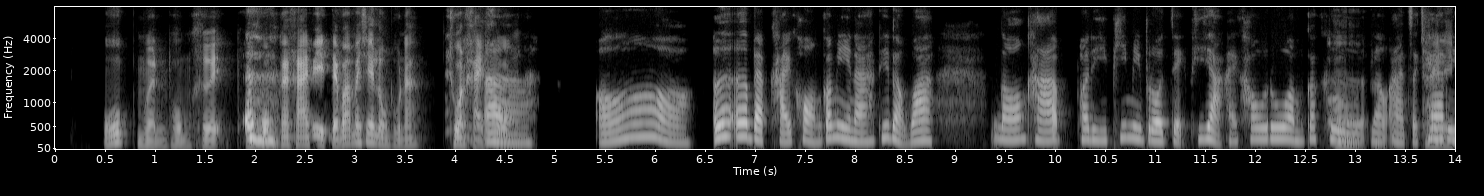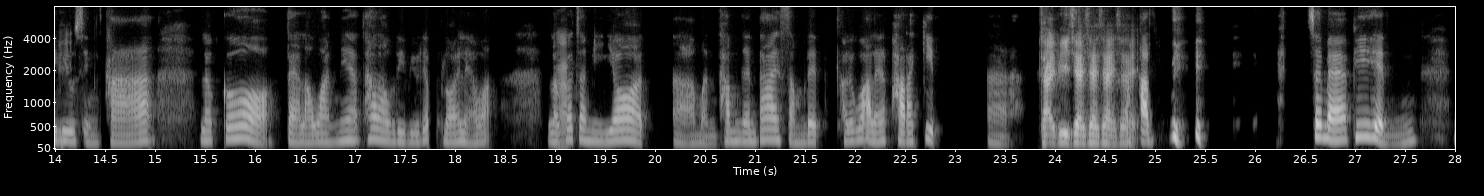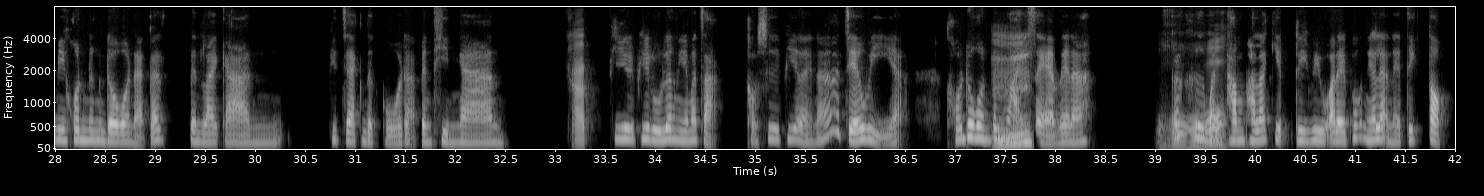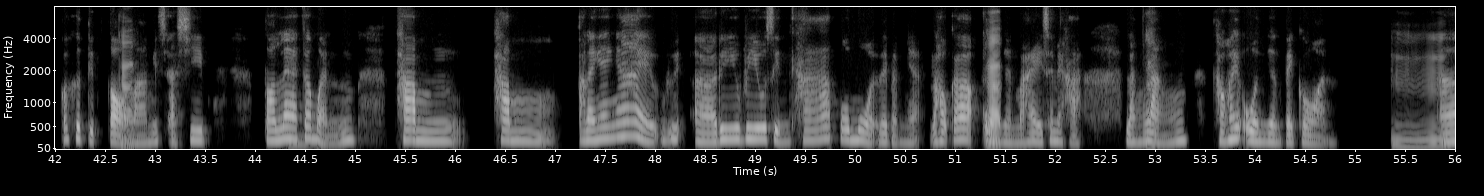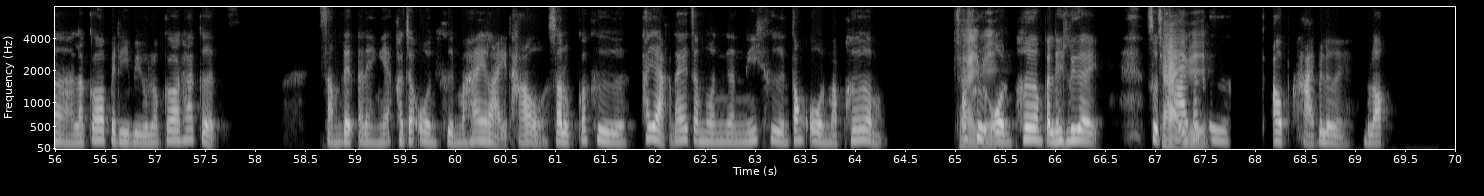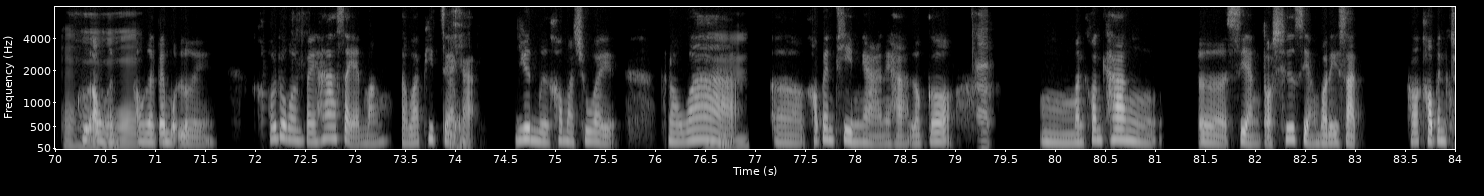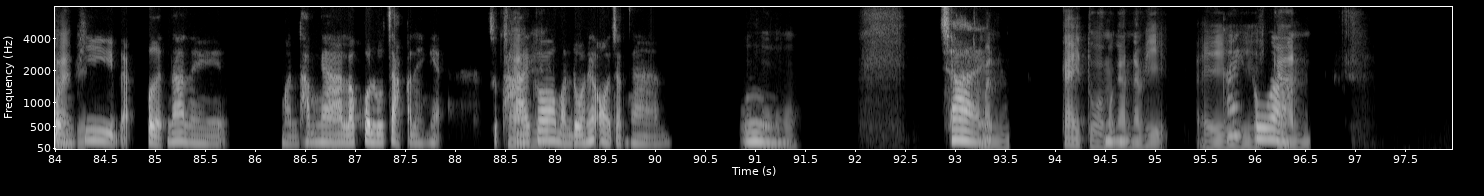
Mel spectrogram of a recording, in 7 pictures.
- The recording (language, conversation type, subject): Thai, unstructured, คุณคิดว่าข้อมูลส่วนตัวของเราปลอดภัยในโลกออนไลน์ไหม?
- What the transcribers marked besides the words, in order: laughing while speaking: "เออ"; laugh; laughing while speaking: "เรื่อย ๆ"; tapping; other background noise; tsk; snort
